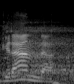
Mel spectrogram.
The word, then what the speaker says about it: Granda: called by Granda or I should say Granda like it's pronounced in Spanish Richardson in the line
